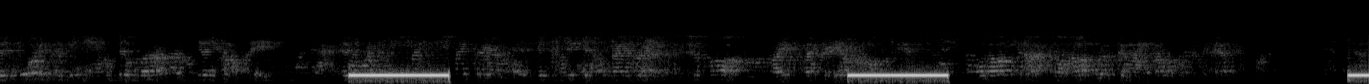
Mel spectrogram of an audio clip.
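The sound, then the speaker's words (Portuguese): A telephone ringback tone plays while someone tries to call a person. It is a steady single-pitch beep about a second long, heard twice about five seconds apart with a third starting at the end, and people talk between the beeps. “Tô tentando ligar pra ele agora.”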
